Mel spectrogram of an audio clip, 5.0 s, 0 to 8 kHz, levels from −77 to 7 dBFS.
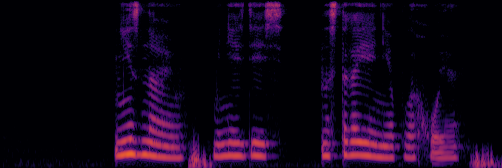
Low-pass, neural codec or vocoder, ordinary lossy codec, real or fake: none; none; none; real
